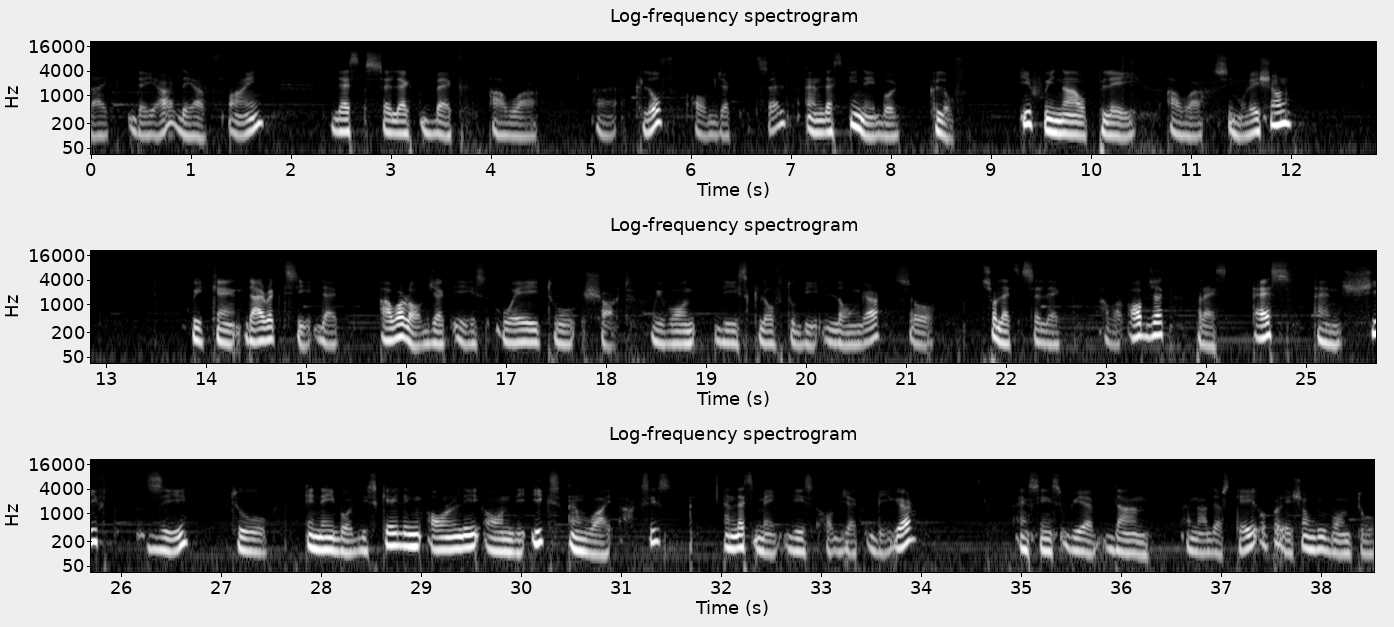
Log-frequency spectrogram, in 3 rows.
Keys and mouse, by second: 1.4 click, 2.2-3.3 middle drag, 8.5 click, 8.8 middle click, 10.3 space, 12.6 KP_1, 13.3 space, 24.5 s.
